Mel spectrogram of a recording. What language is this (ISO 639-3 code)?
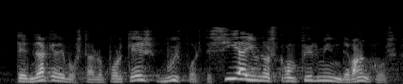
spa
